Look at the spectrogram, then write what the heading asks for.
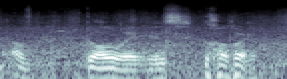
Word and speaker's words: Galway: pronunciation of gway is goway some people just tend to just put too much a into the the first vowel to think of the word all Hall brawl crawl doll so G gallway and some people say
